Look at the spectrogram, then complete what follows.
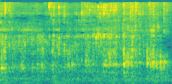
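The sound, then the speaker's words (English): Tea pours steadily into a cup for the speaker's son, a continuous splashing trickle that brightens slightly toward the end as the cup fills, with no voices. “Oh, pouring it.”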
